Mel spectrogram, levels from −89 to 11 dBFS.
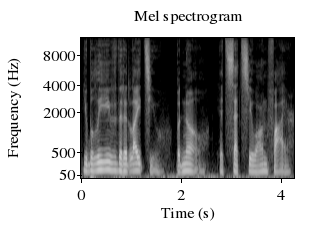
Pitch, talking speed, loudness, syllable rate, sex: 120 Hz, 180 wpm, -20 LUFS, 4.0 syllables/s, male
